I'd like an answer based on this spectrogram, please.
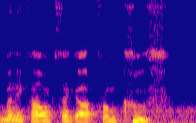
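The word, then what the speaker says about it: Kuš: comics I got from Koosh. Koosh is spelled K-U-S, and the S has a little diacritical mark that looks like a little U on top of it, and it's Latvian.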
